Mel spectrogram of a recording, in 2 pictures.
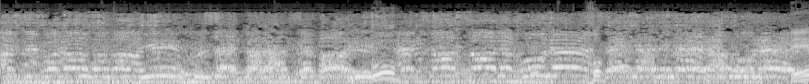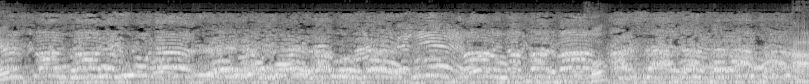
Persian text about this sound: مثلا چی؟ مثلا این شعار دادن‌ها.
